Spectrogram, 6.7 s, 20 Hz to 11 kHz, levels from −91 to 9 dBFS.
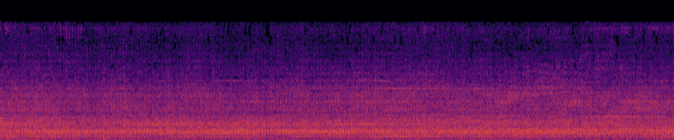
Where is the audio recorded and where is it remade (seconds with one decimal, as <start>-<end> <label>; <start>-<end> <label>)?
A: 0.0-6.7 recorded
